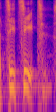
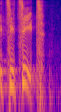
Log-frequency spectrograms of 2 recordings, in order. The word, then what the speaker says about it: tzitzit: And each one of those tassels is called a tzitzit. Say tzitzit. Now say it like you never heard it before. Tzitzit. Okay. If you say it plural, it's tzitziot.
